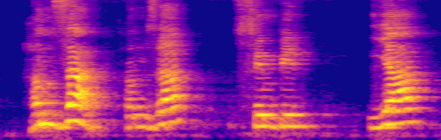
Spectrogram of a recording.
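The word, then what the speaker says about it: ياء: ইয়া, ইয়া উচ্চারণ হয় জিমের মতো, জিমের মাঝখান এবং তার সোজাসুজি উপরের তালুর সাথে লেগে উচ্চারণ হয়, জিম।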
